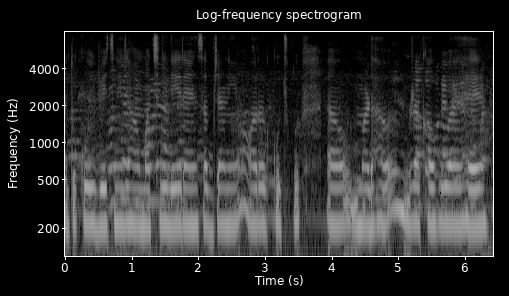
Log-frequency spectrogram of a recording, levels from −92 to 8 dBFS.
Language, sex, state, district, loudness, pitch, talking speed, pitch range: Hindi, female, Chhattisgarh, Kabirdham, -34 LUFS, 215 Hz, 175 wpm, 210-220 Hz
